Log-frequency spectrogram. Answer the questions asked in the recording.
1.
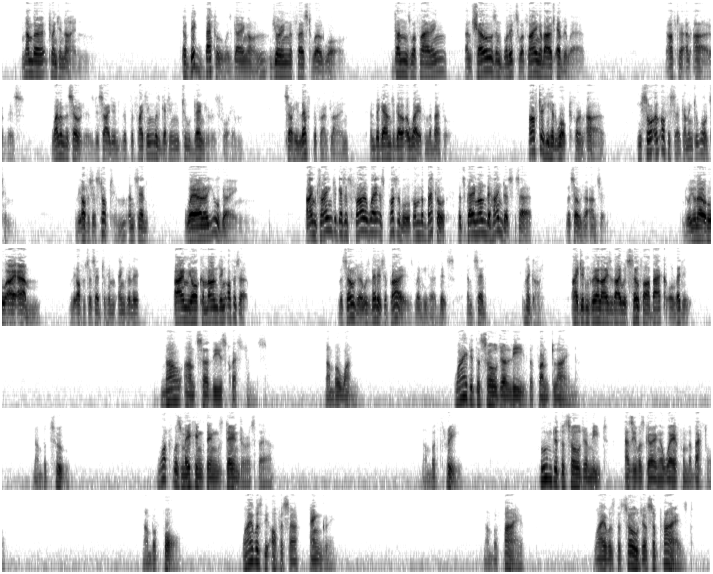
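Because the fighting was getting too dangerous for him
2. Guns firing, and shells and bullets flying everywhere
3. His commanding officer
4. Because the soldier was running away from the battle
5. He hadn't realized he was already so far back, as far back as the commanding officer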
